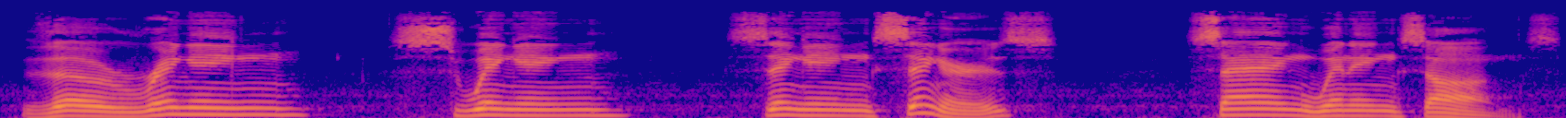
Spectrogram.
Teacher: I did not release any G. · I don't want you to make any G sounds in these words. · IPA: ŋ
